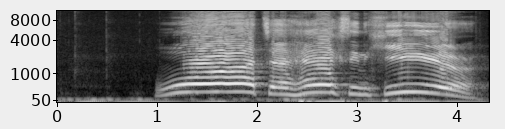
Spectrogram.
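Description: A young man shouts out loudly in excitement close to a microphone.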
